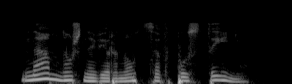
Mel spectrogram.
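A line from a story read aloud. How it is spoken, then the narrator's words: Quiet. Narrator (Russian): негромко сказала она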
